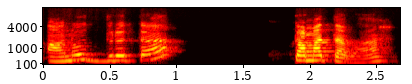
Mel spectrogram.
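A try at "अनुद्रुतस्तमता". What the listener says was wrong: Tamata. Okay, anudrutas is sound is there because there must have been a visarga there which becomes an is. So anudrutas tamata.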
